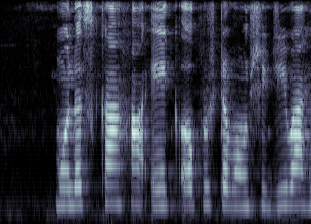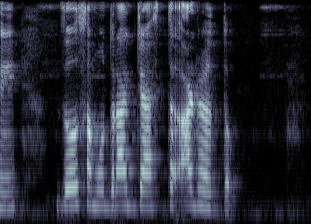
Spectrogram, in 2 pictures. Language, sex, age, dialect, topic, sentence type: Marathi, female, 51-55, Standard Marathi, agriculture, statement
